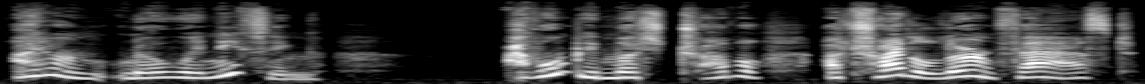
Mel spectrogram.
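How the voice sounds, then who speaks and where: An earnest, anxious little girl from a storybook, high and breathy, her voice rising and falling as she pleads, put on by a woman reading aloud. The sound is close and dry. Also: lively intonation, moderate pace, dry recording. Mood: eager. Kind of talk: audiobook character reading.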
